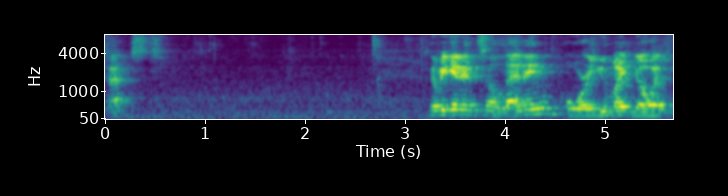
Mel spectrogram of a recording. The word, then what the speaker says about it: leading: would probably still be referring to it as leading. I know it reads leading, but it's pronounced leading.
